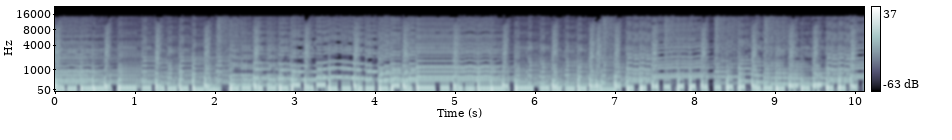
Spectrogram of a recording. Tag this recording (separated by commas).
Music, Video game music, Soundtrack music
